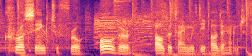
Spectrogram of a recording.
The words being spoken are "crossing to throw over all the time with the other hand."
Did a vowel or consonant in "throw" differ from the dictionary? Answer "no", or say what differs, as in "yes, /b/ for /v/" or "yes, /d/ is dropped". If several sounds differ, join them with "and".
yes, /f/ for /θ/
